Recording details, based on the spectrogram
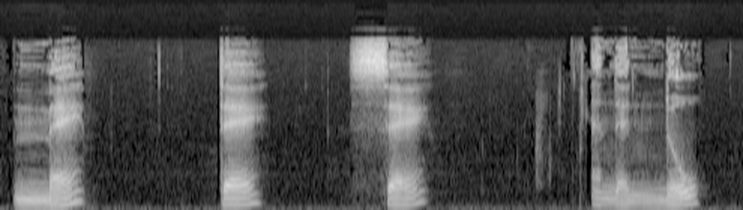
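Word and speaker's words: mes: Okay, so for the phonetical or pronunciation aspect of it, then remember that this es here combined will give you the sound eh. Okay, so you'll pronounce it like me, okay, te, so logical,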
